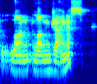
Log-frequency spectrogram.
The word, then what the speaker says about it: Longines: We were talking last week a little bit about what our predictions were for the Longines or Longinus was what we concluded. That was the pronunciation.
